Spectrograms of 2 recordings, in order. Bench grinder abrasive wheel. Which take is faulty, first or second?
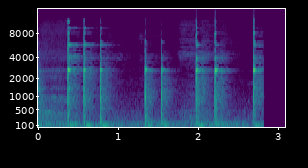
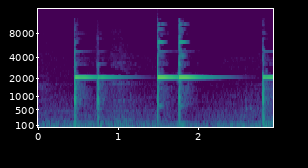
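first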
